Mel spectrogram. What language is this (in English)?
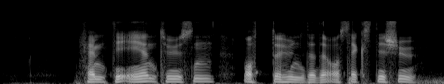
Norwegian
